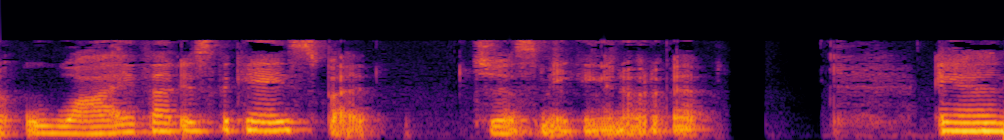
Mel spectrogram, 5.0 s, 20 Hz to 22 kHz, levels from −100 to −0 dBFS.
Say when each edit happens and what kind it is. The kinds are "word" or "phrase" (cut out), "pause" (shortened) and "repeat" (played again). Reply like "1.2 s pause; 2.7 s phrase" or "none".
none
